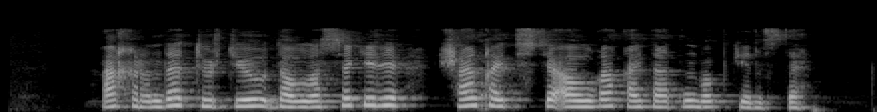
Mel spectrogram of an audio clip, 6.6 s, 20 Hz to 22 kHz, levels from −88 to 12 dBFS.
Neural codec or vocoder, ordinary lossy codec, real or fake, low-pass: none; none; real; none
